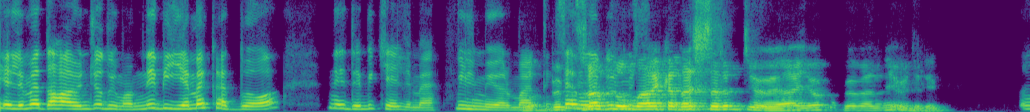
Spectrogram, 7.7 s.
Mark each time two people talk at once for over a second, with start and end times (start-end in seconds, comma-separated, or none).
3.9-5.2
